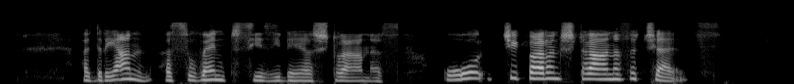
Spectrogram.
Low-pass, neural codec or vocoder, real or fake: 7.2 kHz; codec, 24 kHz, 1 kbps, SNAC; fake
